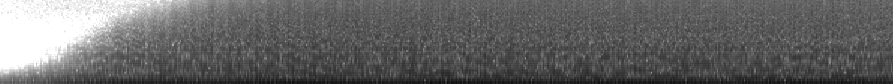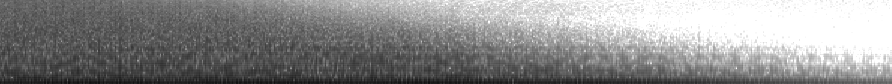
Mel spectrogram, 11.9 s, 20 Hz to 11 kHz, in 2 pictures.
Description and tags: c#aflat-PulseLong
Pulse made with Roland Juno-60 Synthesizer
Effect, Sci-fi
